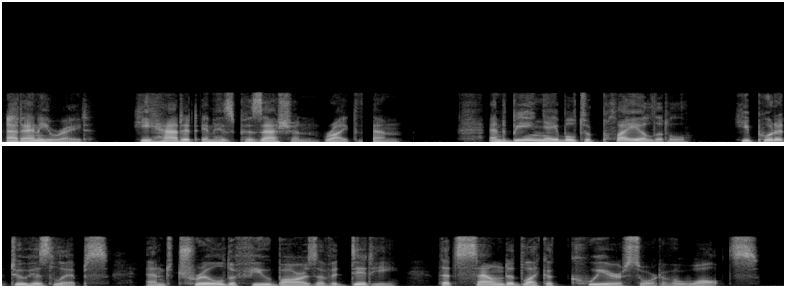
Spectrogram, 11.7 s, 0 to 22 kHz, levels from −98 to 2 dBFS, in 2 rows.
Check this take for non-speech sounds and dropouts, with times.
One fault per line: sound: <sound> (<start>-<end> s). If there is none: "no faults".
sound: dropout (2.7-2.8 s)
